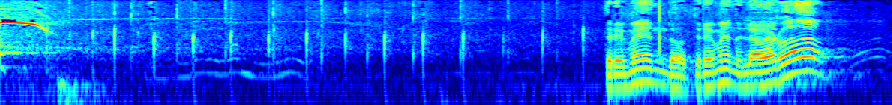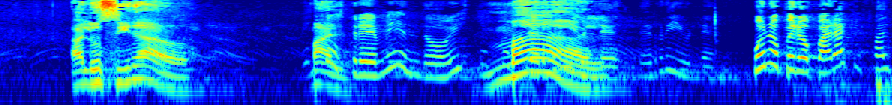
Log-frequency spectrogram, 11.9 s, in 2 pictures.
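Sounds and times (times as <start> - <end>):
audience applause: 0.0 - 7.2
speech: 4.0 - 5.6, 6.4 - 7.3, 8.0 - 11.8.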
